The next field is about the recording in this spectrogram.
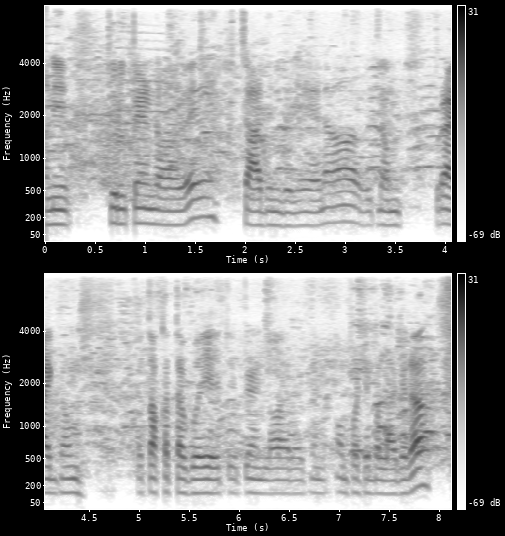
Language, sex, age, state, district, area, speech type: Nepali, male, 18-30, West Bengal, Alipurduar, urban, spontaneous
